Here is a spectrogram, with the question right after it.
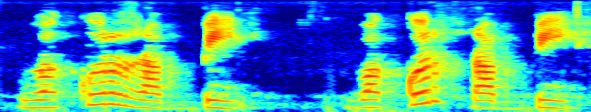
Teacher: லாமும் ராவும் தோற்றத்துல மாற்றமாதான் இருக்கும். ஆனா ஓதும்போது அதாவது சேர்த்து ஓதும்போது ஒரே ஒரே சப்தத்தைதான் கொடுக்கும். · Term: முதஹரிபைன், முத்தகாரிபைன்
